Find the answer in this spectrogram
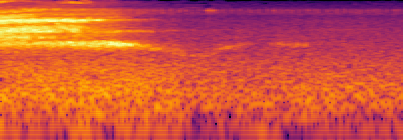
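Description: A person's long, forceful "shh" exhale through the mouth, a cat-cow yoga breath, fading out under a second in.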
